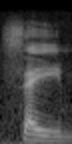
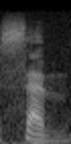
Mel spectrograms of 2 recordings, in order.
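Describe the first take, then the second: First: The vowel is a long A sound. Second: The vowel is a short E sound. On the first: The speaker calls it right. "Long A" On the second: The speaker calls it wrong. "Quite often you say it like, it's like sem"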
